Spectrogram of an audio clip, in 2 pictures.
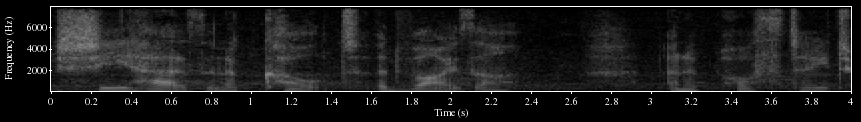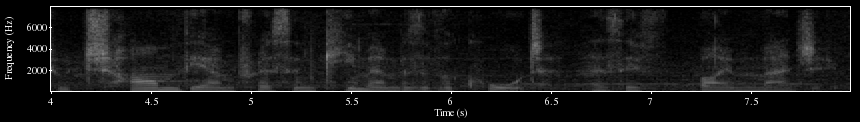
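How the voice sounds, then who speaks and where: An actress playing a shrewd, discreet female spymaster in a fantasy game, measured and conspiratorial. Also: sits low, steady tone, vocal fry. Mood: discreet, serious.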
